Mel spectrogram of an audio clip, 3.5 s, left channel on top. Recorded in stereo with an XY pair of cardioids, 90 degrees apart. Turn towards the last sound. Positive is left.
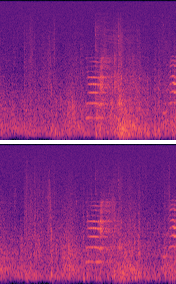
turn(degrees=-10)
